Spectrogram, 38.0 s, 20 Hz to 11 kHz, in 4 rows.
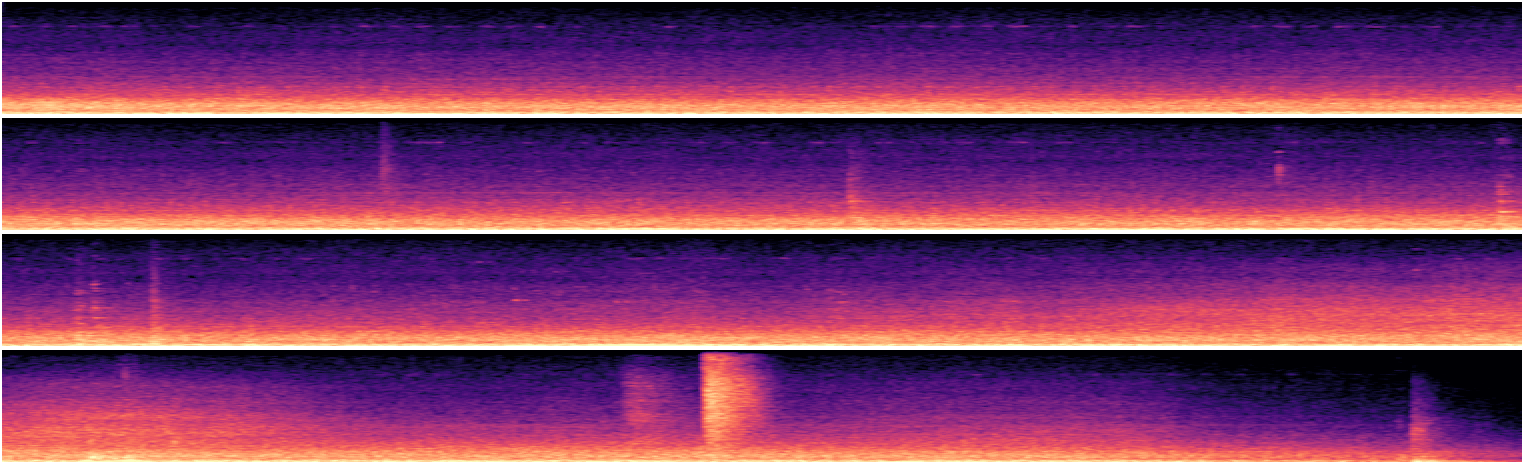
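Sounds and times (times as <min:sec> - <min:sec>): short sharp hiss: 0:32.4 - 0:33.4.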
